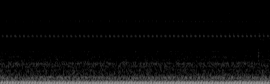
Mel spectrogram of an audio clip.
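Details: BMW E46 AC system making a low running rumble with a repeating croak, like a frog or a duck; source not yet known.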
